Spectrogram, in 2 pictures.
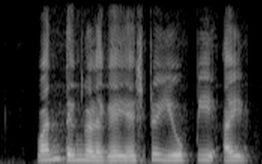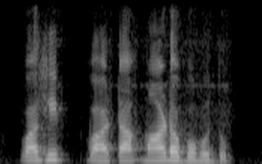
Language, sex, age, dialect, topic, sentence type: Kannada, female, 18-24, Dharwad Kannada, banking, question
